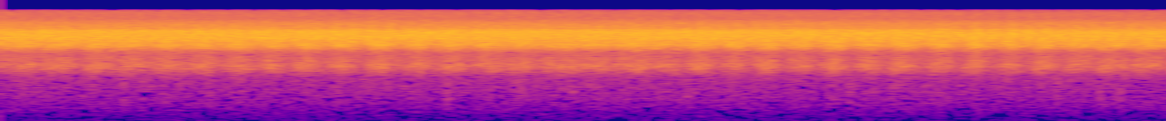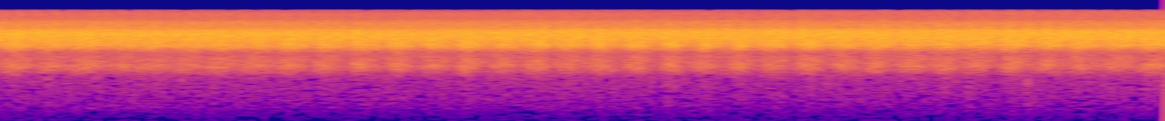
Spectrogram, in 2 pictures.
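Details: Summer-night chorus of cicadas, an unbroken high shimmering drone with rapid rhythmic throbbing running through it, even in loudness throughout, nothing else audible.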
